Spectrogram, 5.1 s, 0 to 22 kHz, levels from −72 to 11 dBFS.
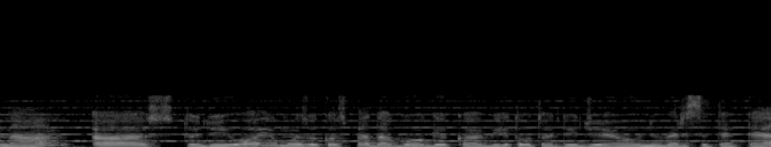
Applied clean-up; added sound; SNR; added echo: none; Bowed string instrument; 15 dB; none.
